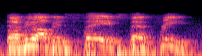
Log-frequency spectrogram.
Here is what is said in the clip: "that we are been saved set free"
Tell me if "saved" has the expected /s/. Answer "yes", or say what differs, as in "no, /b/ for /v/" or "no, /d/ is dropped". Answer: yes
